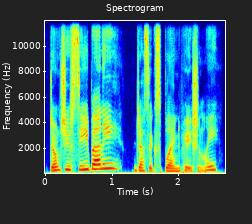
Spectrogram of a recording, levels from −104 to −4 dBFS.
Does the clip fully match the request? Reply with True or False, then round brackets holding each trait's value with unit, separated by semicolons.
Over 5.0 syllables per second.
True (5.7 syllables/s)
